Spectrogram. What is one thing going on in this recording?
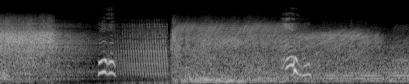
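A young man laughs and shouts with excitement.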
